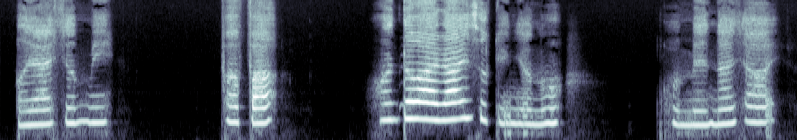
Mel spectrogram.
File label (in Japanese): 火曜 娘, おやしゅみ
